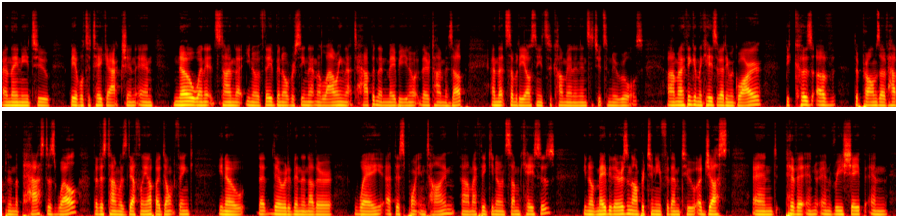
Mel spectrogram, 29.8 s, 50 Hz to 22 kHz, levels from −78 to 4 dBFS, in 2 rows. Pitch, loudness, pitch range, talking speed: 125 Hz, -26 LUFS, 120-130 Hz, 235 wpm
